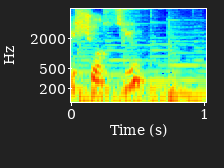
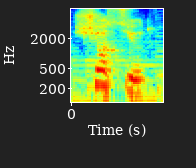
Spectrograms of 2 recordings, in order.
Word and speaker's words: chaussure: So anyway, so that's why we call it les chaussures. So les chaussures, les chaussures, chaussures. Look at whenever AU is together in French, it is always the pronunciation is O.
